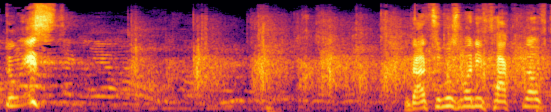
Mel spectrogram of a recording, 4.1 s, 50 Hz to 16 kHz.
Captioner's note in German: Beifall CDU und BÜNDNIS 90/DIE GRÜNEN - Widerspruch SPD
